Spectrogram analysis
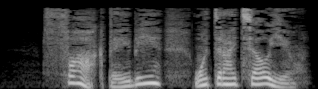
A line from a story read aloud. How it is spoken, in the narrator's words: His voice was strained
